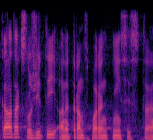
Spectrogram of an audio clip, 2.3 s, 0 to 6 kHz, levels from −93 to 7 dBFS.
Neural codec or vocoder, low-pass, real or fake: none; 5.4 kHz; real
